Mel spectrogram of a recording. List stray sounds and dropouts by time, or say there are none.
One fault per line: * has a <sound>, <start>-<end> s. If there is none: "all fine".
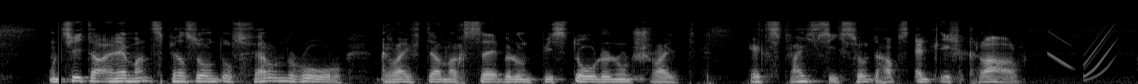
* has a dropout, 0.6-0.6 s
* has a chirp, 10.5-11.2 s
